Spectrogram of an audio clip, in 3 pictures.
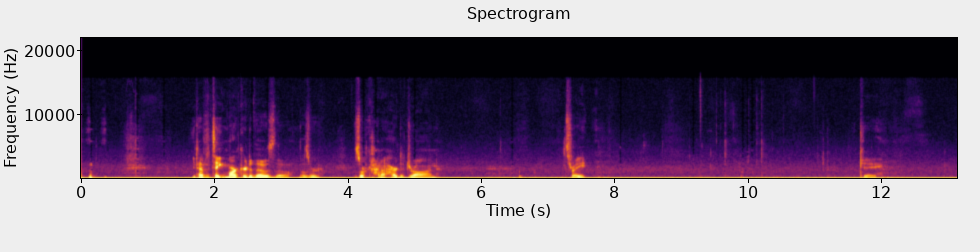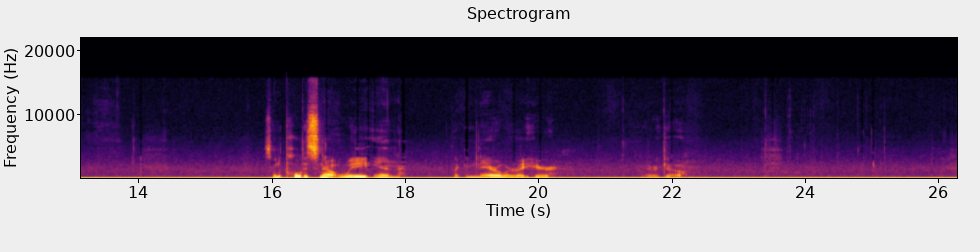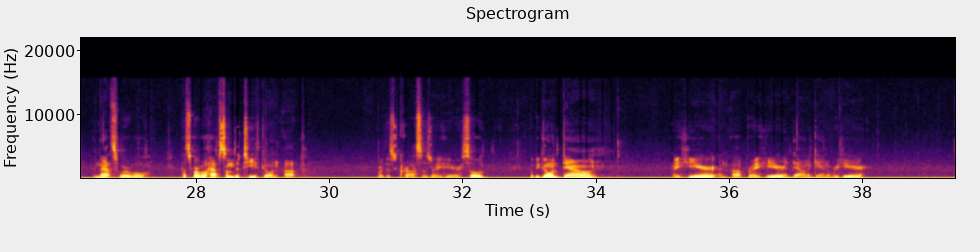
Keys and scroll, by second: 33.3 s.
